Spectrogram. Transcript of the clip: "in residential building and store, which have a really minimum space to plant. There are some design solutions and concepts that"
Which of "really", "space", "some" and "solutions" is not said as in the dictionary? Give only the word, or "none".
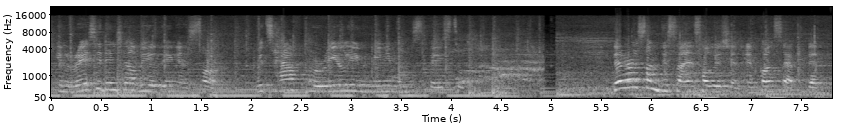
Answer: solutions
